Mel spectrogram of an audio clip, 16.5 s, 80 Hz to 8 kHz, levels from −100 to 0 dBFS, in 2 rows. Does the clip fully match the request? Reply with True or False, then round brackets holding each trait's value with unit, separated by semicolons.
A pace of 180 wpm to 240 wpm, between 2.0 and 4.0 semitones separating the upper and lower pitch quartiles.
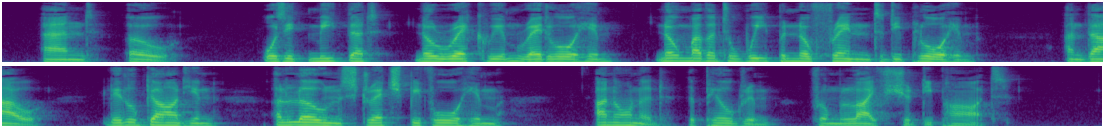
False (135 wpm; 3.1 semitones)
